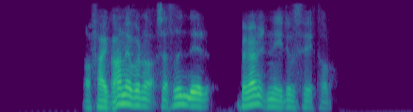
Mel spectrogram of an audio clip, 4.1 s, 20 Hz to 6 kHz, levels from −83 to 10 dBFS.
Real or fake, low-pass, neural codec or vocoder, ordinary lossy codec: fake; 5.4 kHz; codec, 16 kHz in and 24 kHz out, 0.4 kbps, LongCat-Audio-Codec, four codebook decoder; MP3, 32 kbps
